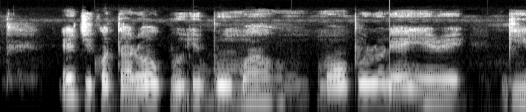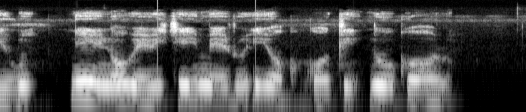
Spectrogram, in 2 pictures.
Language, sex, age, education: Igbo, female, 15-29, tertiary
